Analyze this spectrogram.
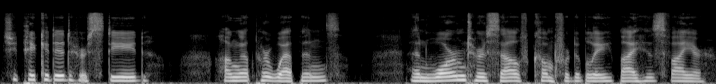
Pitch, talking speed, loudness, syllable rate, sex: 170 Hz, 125 wpm, -16 LUFS, 4.1 syllables/s, female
